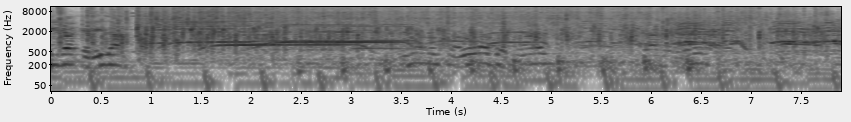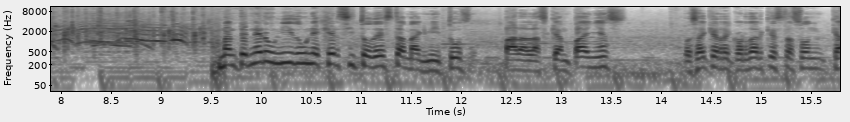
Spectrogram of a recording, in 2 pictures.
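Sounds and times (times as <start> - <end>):
speech: 0.0 - 1.0, 4.1 - 5.3, 9.6 - 15.7
crowd applauding: 0.0 - 9.6.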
